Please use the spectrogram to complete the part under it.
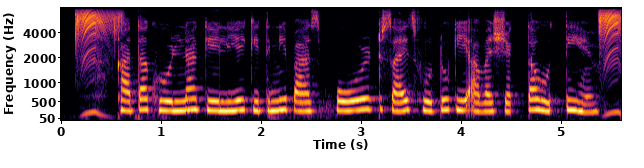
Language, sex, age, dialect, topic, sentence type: Hindi, female, 18-24, Awadhi Bundeli, banking, question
